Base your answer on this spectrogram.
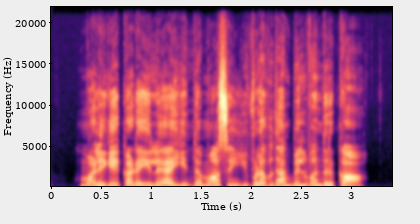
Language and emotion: Tamil, surprised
